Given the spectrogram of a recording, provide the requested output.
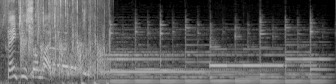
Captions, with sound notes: Thank you so much. (applauding) (upbeat music)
